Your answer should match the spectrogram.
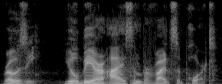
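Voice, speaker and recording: A man's voice: on the low side, brisk, sharp tone, dry recording, studio quality. A man playing a serious young squad leader in a fan audio drama, firm and matter-of-fact. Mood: commanding.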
